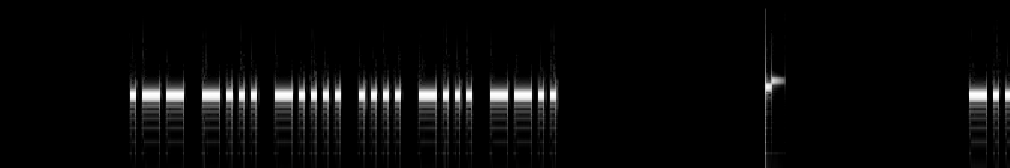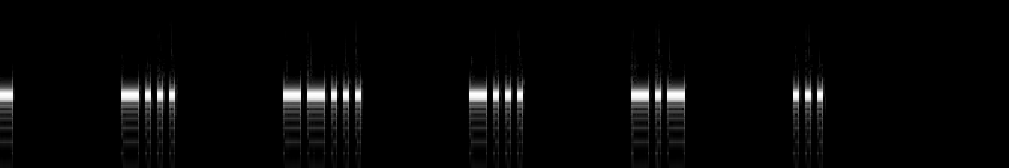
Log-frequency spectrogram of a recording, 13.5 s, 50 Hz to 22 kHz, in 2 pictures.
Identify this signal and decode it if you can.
Morse code, heard as a keyed tone, about 30 wpm, spaced as for 15 wpm, 700 Hz. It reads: WB6HBZ KB7BKS
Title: USA Call Signs - 6 Characters - 6x Character Spacing - 30wpm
